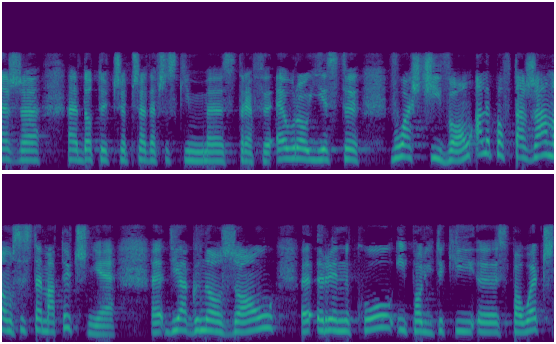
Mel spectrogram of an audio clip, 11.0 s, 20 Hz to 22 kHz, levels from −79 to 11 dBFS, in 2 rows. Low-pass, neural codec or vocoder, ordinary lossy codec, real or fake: 7.2 kHz; none; none; real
